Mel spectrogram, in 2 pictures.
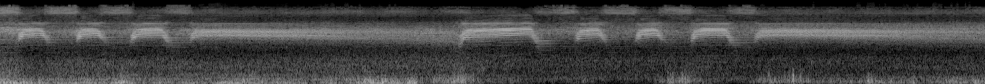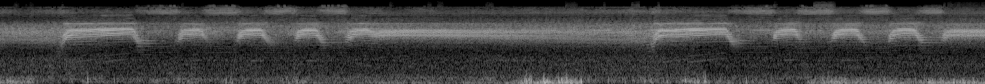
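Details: Higurashi cicada singing in summer in Japan: repeated bursts of rapid, high pulsed notes over a steady high insect drone, with gaps of a few seconds between bursts and low rumbling noise underneath.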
